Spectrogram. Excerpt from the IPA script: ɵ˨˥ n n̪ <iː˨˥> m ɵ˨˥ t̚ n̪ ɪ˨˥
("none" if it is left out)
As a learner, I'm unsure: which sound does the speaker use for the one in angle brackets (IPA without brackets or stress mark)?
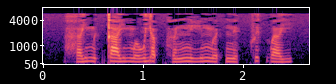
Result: iː˨˥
